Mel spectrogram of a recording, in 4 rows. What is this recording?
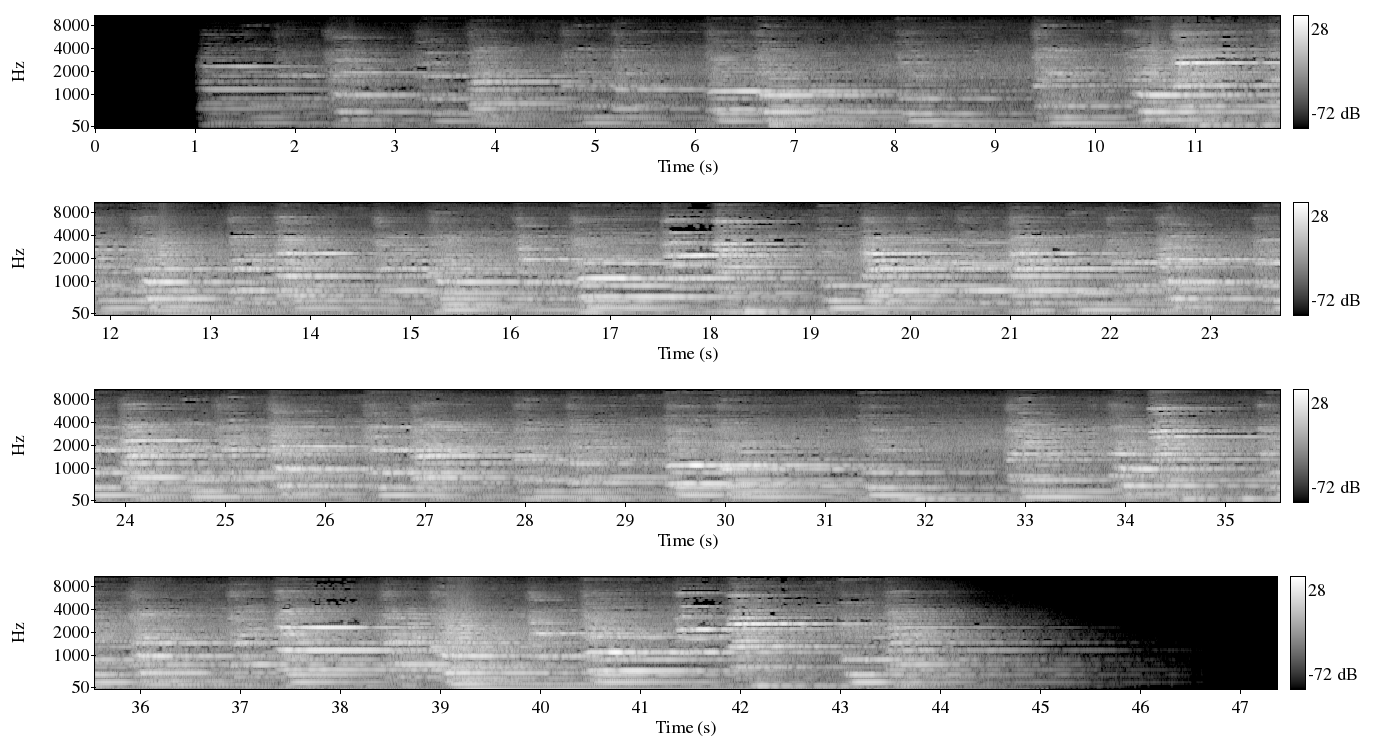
A collection of creepy music box clips I created, using an old Fisher Price Record Player Music Box, an old smartphone, Windows Movie Maker and Mixcraft 5.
